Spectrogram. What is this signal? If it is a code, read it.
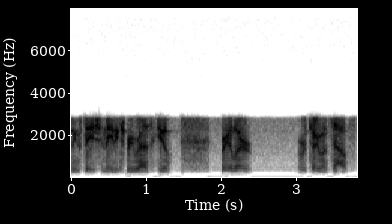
Emergency Alert System (SAME) tones, heard as harsh buzzing bursts, with speech. It is heard from 1.0 to 3.4 s.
